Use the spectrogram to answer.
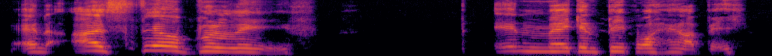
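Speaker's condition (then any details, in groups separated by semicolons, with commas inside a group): Cerebral palsy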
